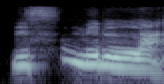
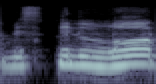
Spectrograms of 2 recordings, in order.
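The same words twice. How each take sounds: First: The L in -llah is light and thin. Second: The L in -llah is full and heavy. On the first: The speaker calls it right. "চিকন হবে" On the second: The speaker calls it wrong. "বিসমিল্লাহ না"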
